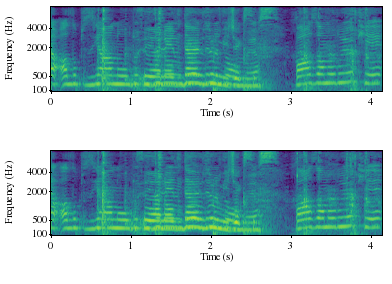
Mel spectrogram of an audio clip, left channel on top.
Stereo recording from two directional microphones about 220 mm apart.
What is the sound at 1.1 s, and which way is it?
A woman's voice, 10° right (ahead or behind).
